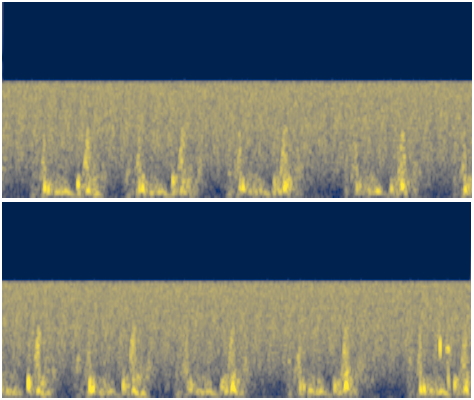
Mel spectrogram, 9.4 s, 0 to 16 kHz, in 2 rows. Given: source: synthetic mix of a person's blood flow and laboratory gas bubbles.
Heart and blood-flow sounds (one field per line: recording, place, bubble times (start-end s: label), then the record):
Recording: Doppler ultrasound of blood flow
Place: precordium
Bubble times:
9.04-9.22 s: bubbles
From the record:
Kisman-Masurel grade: 112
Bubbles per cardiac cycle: 1 to 2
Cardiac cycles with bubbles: 1 to 10%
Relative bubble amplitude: moderate (0.250 to 0.450)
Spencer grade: 1 (occasional bubble signal discernible with the cardiac motion signal, with majority of cardiac periods free of bubbles)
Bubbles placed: only in the low amplitude regions of the cardiac cycle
